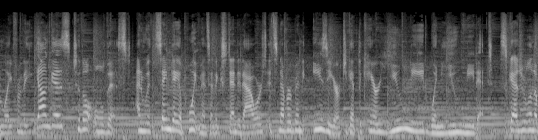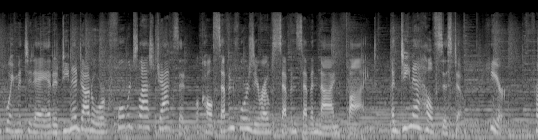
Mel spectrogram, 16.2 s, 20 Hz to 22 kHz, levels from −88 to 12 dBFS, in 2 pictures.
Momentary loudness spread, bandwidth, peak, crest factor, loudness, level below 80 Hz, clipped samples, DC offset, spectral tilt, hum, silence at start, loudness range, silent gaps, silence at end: 6 LU; 16 kHz; 0 dBFS; 14 dB; -16 LUFS; -36 dBFS; under 0.1%; under 0.1%; -4.5 dB/octave; none; 0 s; 2 LU; none; 0 s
